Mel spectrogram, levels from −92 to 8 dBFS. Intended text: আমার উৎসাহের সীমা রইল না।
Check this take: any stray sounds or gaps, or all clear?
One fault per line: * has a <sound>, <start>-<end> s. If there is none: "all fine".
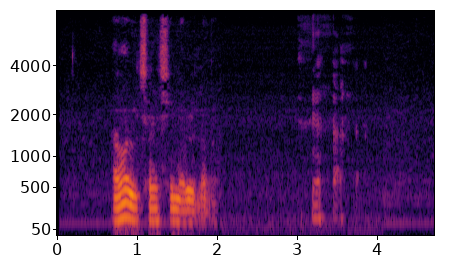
* has a laugh, 3.0-3.9 s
